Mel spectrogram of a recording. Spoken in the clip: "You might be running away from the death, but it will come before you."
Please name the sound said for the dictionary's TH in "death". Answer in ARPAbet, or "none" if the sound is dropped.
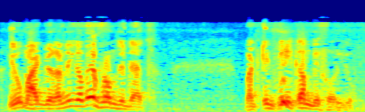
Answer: T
